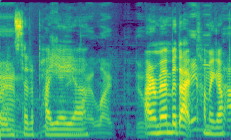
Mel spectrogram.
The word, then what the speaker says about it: paella: In the UK, we say paella as well, though. So, stand. Our pronunciation isn't good. Thanks for getting the say pella instead of paella.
